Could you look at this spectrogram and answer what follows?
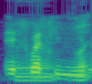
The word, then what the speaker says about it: Eswatini: Qu'est-ce qui se passe dans le petit état de d'Eswatini, si je prononce bien Eswatini,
